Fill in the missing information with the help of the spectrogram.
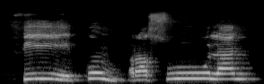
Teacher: فیکم آواز نکالی میم کی اور آگے بڑھ گئے. کوئی دیری نہیں, کوئی منہ میں آواز نہیں, کوئی غنہ نہیں, کوئی ناک میں آواز نہیں. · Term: اظہار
